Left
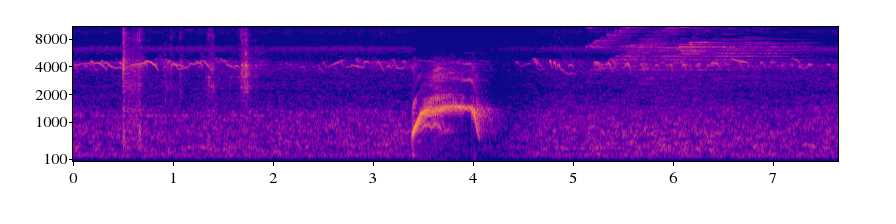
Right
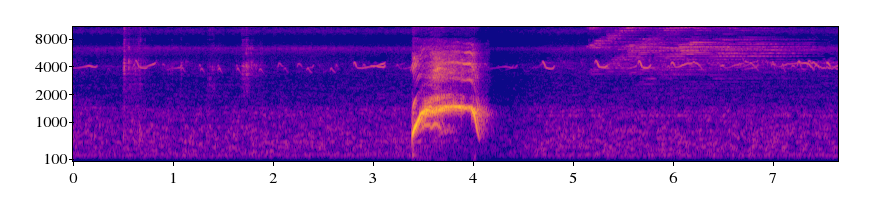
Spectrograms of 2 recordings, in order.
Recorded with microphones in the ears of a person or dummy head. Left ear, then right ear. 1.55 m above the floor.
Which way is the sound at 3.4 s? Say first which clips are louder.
Right 11 dB; 85° right.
